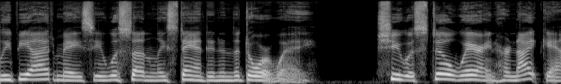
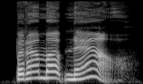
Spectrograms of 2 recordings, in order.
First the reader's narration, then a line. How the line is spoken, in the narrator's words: Maisie insisted, her voice growing stronger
